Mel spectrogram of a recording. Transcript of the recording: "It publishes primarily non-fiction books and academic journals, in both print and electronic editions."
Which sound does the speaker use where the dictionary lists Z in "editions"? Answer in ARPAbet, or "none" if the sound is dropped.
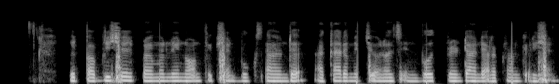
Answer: none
